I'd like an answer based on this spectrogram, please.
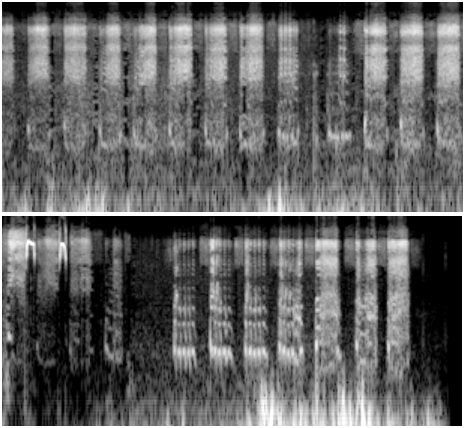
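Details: A North American lemming gives rapid, sharp squeaks in quick bursts, about three per second, with a short pause midway and some low rustling underneath.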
